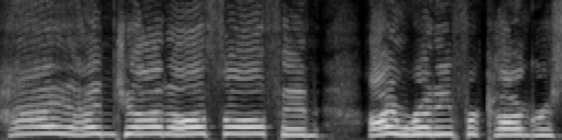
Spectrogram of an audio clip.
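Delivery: put-on very high small child voice. Mocking a candidate's ad voiceover, quoting it mocking Jon Ossoff as little kid. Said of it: "It sounds like a little kid voice".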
